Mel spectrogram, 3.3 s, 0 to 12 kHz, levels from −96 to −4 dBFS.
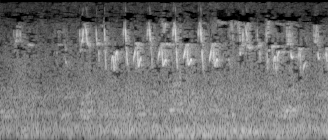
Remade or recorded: recorded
